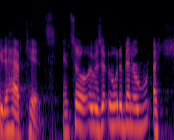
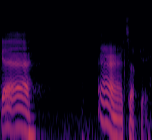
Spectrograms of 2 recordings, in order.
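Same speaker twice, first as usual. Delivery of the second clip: unimpressed; 3 semitones lower, 11 dB quieter than usual. Retold or imitated. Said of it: "they're like".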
